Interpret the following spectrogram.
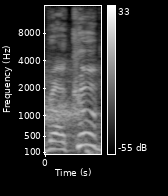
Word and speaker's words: Recoome: And the Recoome that rhymes with your doom stands at about, holy ass, that's a really tall figure.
